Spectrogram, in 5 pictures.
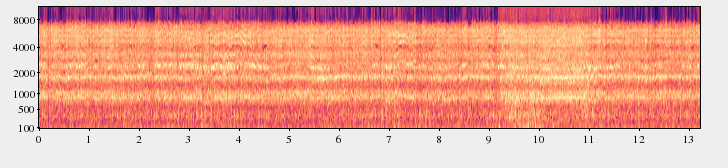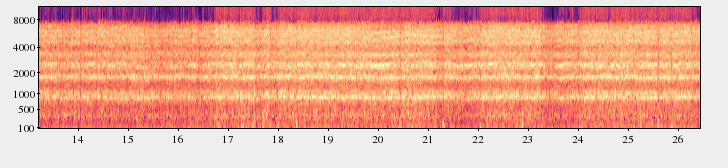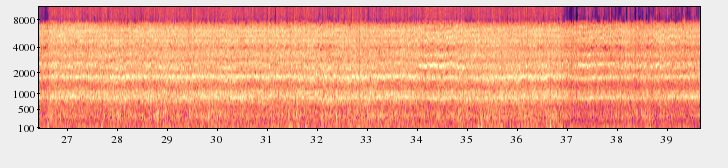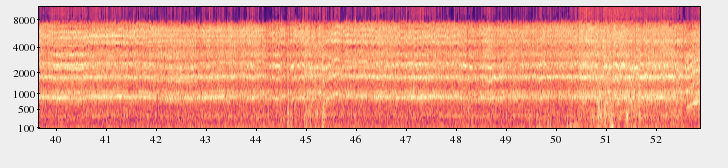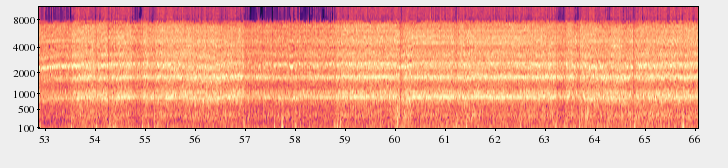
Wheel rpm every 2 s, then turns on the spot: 230, 220, 220, 230, 220, 220, 230, 230, 230, 230, 230, 230, 230, 230, 220, 220, 210, 220, 230, 230, 220, 230, 240, 230, 220, 230, 200, 230, 220, 230, 230, 230, 230.
none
